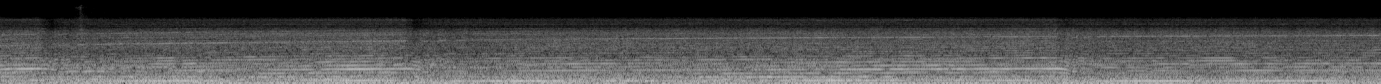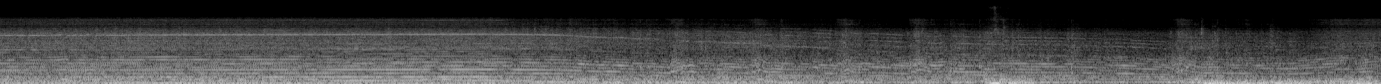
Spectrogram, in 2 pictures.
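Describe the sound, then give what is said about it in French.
A steady, droning video game car engine heard from the interior view, with a sustained harmonic hum that dips and shifts near the end as the car slows for speed bumps, plus rumbling tire and road noise underneath. “Mais vous entendez vraiment les roues quoi de la voiture à l'intérieur, comment c'est vraiment bien réparti sur le plan de la spatialisation au niveau des panoramiques.”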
